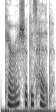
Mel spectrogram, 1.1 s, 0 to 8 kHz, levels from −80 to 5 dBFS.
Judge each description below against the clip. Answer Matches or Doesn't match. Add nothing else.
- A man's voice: Doesn't match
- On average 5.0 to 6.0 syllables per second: Matches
